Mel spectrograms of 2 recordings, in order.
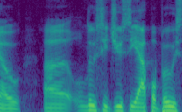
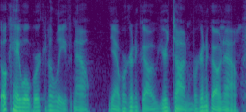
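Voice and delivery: very quiet, hushed, calm, totally unflustered; 3 semitones lower, 10 dB quieter than usual. Imitating Phaedra calmly leaving in the middle of a fight: imitating Phaedra, calm and quiet. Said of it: "she is so calm through it all".

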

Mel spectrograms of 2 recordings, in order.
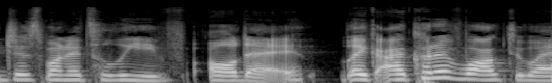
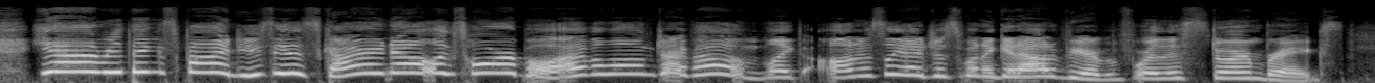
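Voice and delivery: very high voice, pitched way up; 10 semitones higher than usual. Retelling answering a kid's call on Bluetooth, imitating own high-pitched voice. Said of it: "My voice went up 10 octaves".

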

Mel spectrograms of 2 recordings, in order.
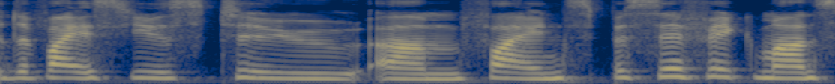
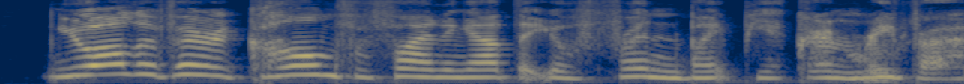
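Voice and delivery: whispering in a character voice; 3 semitones higher than usual. Voicing a character who leans in toward the party: whispering in character. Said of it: "leans in a little bit and whispers that".

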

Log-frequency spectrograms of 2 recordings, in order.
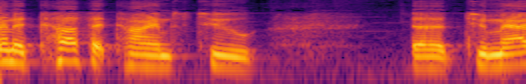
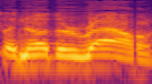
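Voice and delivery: gruff, put-on boxer voice; 2 semitones lower than usual. Suggesting a book sequel title, saying it in a Rocky voice. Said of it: "in a Rocky voice".

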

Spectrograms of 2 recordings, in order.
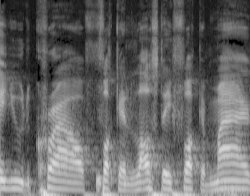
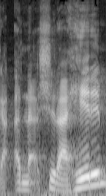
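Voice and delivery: ordinary talk

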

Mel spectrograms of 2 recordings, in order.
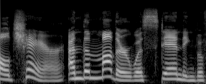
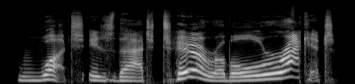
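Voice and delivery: low growling tiger voice; 3 semitones lower than usual. A narrator reads a tiger reacting to a loud shriek, growling tiger. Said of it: "the tiger growled to himself".

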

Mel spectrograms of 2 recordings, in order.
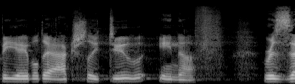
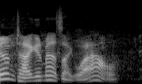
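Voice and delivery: normal talking voice

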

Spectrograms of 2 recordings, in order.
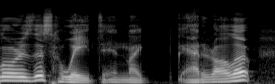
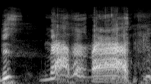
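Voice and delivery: acted-out, furious, very loud, very high, rough-edged yell; 10 dB louder than usual. Retelling a movie scene where the dad helps with math homework: imitating the angry dad from The Incredibles 2. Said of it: "so pissed, hitting his book".

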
